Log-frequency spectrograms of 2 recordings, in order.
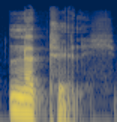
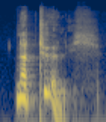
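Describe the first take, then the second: First: Echoing repeat. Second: Very high, proud affirmation; undisguised pride. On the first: Commissario repeating the cadet's word, measured echo. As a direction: hand the boy's word back, falling at the end. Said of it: "wiederholte Brunetti". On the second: Cadet confirming his school is costly, openly proud. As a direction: lift "Natürlich" high with open pride. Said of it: "mit unverhohlenem Stolz". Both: A narrator's reading.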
